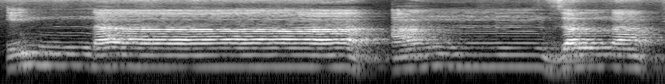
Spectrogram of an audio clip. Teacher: mad asli bertemu dengan alif atau hamzah tetapi di lain kata, maka harus dibaca 5 harokat atau 2,5 alif. Inna anzalna, dibaca panjang. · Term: mad jaiz munfasil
